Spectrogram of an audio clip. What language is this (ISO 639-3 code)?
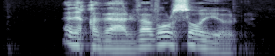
kab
